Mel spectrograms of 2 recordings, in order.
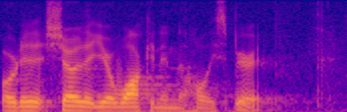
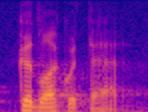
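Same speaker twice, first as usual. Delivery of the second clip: mock arrogant tone, quieter; 6 dB quieter than usual. Quoting a soccer player's closing line from a commercial: imitating an arrogant remark. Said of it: "very arrogantly".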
